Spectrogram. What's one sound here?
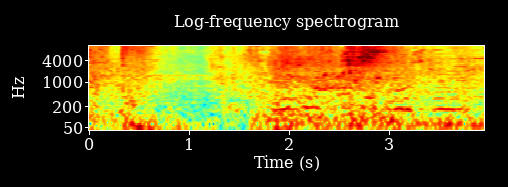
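A game tower crumbles with a heavy crash.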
